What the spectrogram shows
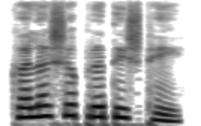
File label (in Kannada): "ಕಲಶಪ್ರತಿಷ್ಠೆ", Kannada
